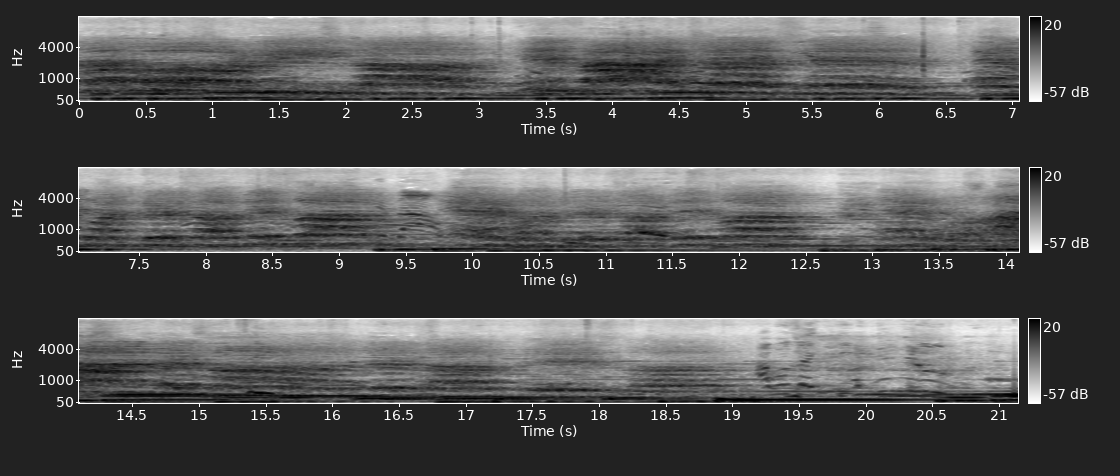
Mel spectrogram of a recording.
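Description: A large children's choir singing over an instrumental accompaniment whose low notes are held and change in steps.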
